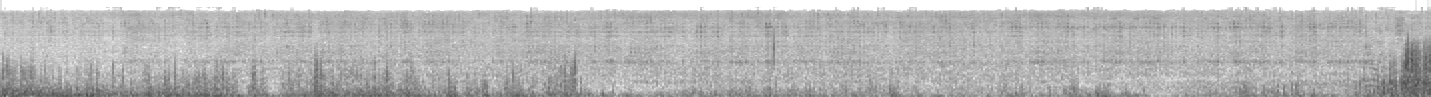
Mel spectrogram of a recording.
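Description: Wind buffeting the microphone, with tyre rumble, from a bicycle riding on a paved road. The rumble is louder for the first six seconds or so, then drops lower.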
